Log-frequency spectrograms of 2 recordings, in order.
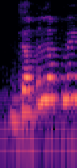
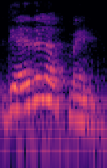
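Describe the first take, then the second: First: डेवलपमेंट cut down to "dub-lup-ment"; mispronounced development. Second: डेवलपमेंट with a clear "de" and every vowel sounded; correctly pronounced development. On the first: Teacher showing students the wrong reading, डेवलपमेंट mispronounced as "dub-lup-ment". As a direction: say डेवलपमेंट wrongly, "duh" for "de", middle vowel dropped. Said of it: "डेवलपमेंट नहीं होता". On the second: Teacher correcting the misreading for students, डेवलपमेंट pronounced "de-ve-lup-ment". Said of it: "जब इसको सही pronounce करेंगे". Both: Shown as a demonstration.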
